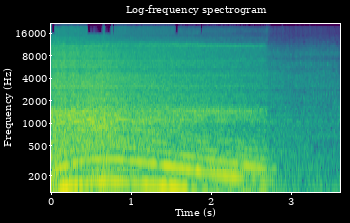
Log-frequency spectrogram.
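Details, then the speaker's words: Carburetted car on an on-road tune. With the throttle held open the revs climb, then sag and die as it runs out of fuel. Several needles changed nothing; there is a manifold leak at the head on both sides, suspected carburetor/manifold fault. "So, what you can see there is as you open the throttle, she just runs out of fuel."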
